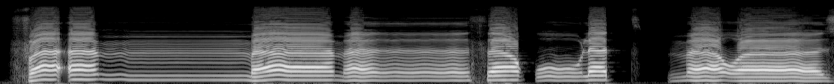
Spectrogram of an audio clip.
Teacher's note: Mantaqulat ada nun sukun bertemu tsa. Ini sama ketika bertemu dengan fa, yaitu caranya menyamarkannya ke huruf tsanya. Maka kita namakan dengan bacaan ikhfa.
